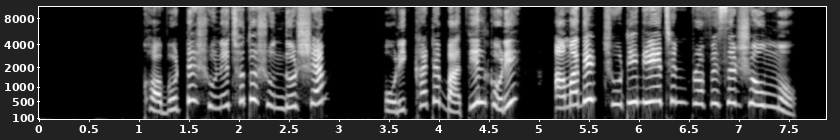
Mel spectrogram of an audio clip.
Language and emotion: Bengali, surprised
